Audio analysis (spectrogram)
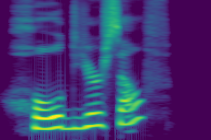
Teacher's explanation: Hold yourself starts to sound like hold yourself because the D at the end of hold links directly into the Y of yourself. That linking is completely normal and natural.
